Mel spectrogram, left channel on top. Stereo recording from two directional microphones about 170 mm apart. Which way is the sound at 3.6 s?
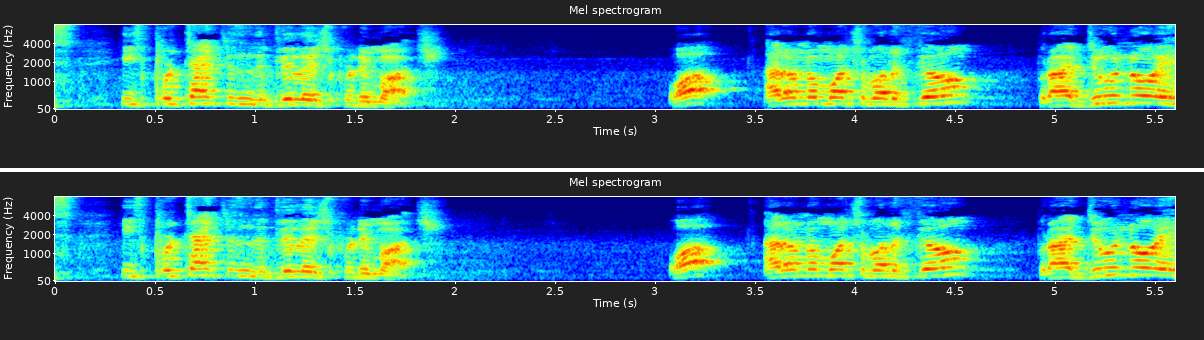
5° left (ahead or behind).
